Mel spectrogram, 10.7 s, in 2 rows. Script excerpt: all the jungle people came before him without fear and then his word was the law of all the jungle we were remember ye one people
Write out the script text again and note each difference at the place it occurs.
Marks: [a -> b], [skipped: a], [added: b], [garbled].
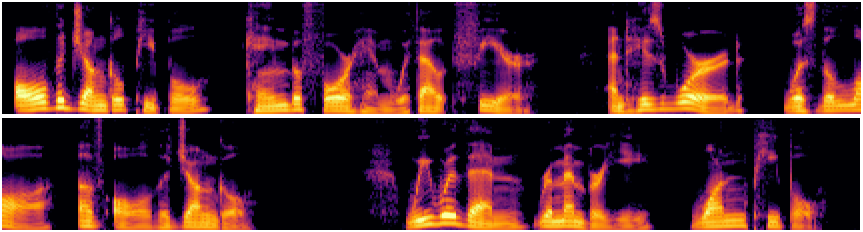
all the jungle people came before him without fear and [skipped: then] his word was the law of all the jungle we were [added: then] remember ye one people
